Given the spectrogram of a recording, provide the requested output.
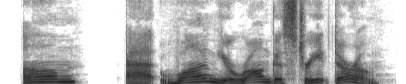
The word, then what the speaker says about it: Durham: at one urunga Street Durham how do you spell Durham d-u-r-h-a-m of course I should know that but it's just one of those names that sounds quite different from the way you spell it it is confusing I've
